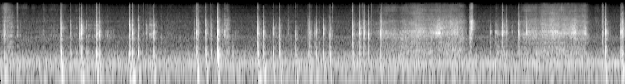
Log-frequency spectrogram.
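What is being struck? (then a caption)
Printed cardboard product box. A hand-sized, flat printed cardboard Fenty Beauty Pro Filt'r product box, hollow with products inside, is held in both hands and tapped and scratched with long acrylic nails. Quick, dry, clicky taps come in uneven bursts, with softer bright scratching filling the gaps, especially toward the end. Each tap dies away almost instantly, and the overall level stays quiet.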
